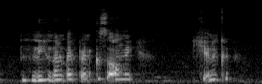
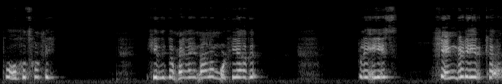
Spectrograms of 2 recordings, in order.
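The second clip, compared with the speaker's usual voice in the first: much higher, tearful pleading with breaking sobs; crying plea; 7 semitones higher than usual. Acted. Husband crying out for his vanished wife, sobbing. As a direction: beg her to come back, voice cracking with tears.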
